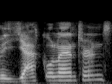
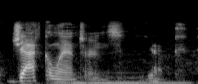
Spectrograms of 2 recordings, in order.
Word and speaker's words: jack-o'-lanterns: good um next is the j sound instead of a yakko lanterns this is jack-o'-lanterns jack landers okay one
